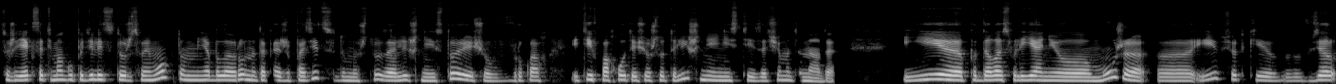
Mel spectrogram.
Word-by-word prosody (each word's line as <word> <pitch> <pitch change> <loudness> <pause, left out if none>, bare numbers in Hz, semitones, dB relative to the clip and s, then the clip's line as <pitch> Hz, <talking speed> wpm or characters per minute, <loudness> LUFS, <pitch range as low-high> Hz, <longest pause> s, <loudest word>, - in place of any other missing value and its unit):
Слушай, 200 -2 -2
я, 205 - +6
кстати, 210 0 -3
могу 215 0 0
поделиться 220 +1 0
тоже 205 -4 +1
своим 205 +4 0
опытом. 295 -7 -1
У - - +1
меня 200 +1 +1
была 205 -1 +4
ровно 215 -3 +1
такая 200 -1 -2
же 180 -1 -6
позиция. 200 - -4
Думаю, 175 -2 -2
что 215 +7 -3
за 185 -2 +3
лишняя 185 -3 -1
история 230 +8 +3
еще 185 -2 -3
в 165 +2 -9
руках 185 0 -4 0.2
идти 190 +4 0
в 220 - -15
поход, 205 +1 0
и - - +3
еще 185 +1 -3
что-то 190 0 -4
лишнее 215 -4 -1
нести, 180 -1 -2
зачем 170 +4 -4
это 175 -2 -7
надо? 145 -4 -2 0.7
И 210 +2 +5
поддалась 205 +1 +2
влиянию 185 -3 +3
мужа, 215 - +1
э, 170 -1 -1
и 235 +9 -4
всё-таки 215 -6 -4
в 170 -1 -8
взял 200 +5 +1
195 Hz, 195 wpm, -22 LUFS, 180-215 Hz, 0.7 s, я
